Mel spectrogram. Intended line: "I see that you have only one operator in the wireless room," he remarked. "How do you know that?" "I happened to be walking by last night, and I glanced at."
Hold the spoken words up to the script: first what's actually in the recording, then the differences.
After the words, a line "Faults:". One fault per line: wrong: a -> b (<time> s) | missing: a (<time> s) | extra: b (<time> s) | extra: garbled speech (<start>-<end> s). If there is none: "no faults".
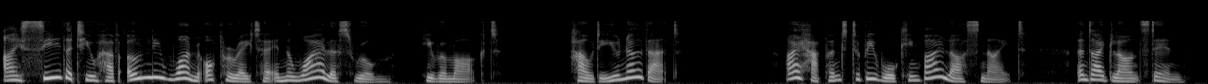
"I see that you have only one operator in the wireless room," he remarked. "How do you know that?" "I happened to be walking by last night, and I glanced in."
Faults:
wrong: at -> in (11.5 s)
